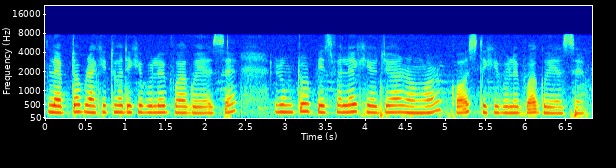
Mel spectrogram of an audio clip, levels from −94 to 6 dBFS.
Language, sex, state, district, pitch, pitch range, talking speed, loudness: Assamese, female, Assam, Sonitpur, 235 Hz, 220-245 Hz, 150 wpm, -16 LUFS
